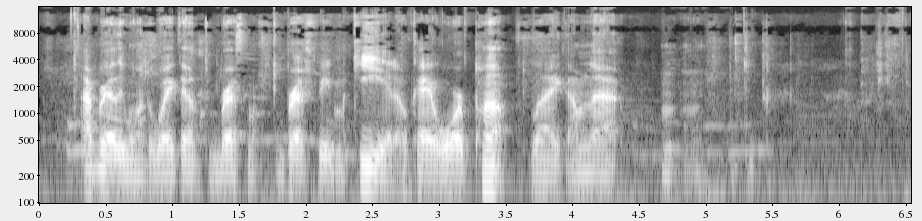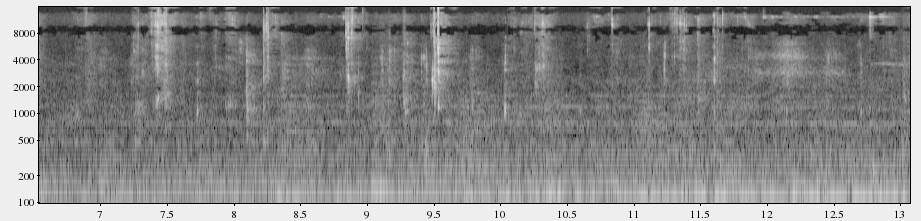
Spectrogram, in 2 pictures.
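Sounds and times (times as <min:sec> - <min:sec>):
person chewing crunchy food: 0:04.7 - 0:13.0.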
